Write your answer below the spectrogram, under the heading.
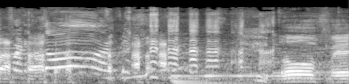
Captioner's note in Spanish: Risas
